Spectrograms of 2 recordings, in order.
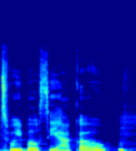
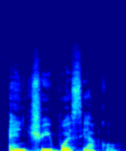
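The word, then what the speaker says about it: Antwi Boasiako: And okay, so this is how I pronounce it for the non-Ghanaians. And Tuibosiako. It's that's like the easier way to pronounce it, but it's actually pronounced Entribosiako. And Tuibosiako. It's like the TW is not like a twee. It's pronounced like a CHWI.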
